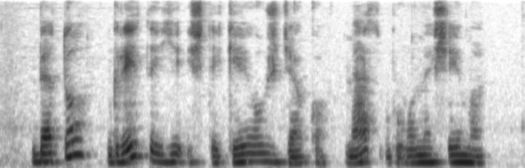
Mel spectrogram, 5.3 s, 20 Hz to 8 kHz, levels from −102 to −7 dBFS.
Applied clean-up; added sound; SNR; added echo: none; none; none; none.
